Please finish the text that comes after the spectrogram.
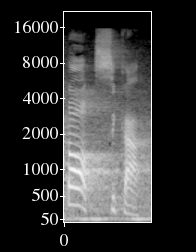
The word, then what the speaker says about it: tóxica: CS ou a gente fala KS, vai ficar tóxica. E aí? Bom, a pronúncia certa é a pronúncia de CS ou KS.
